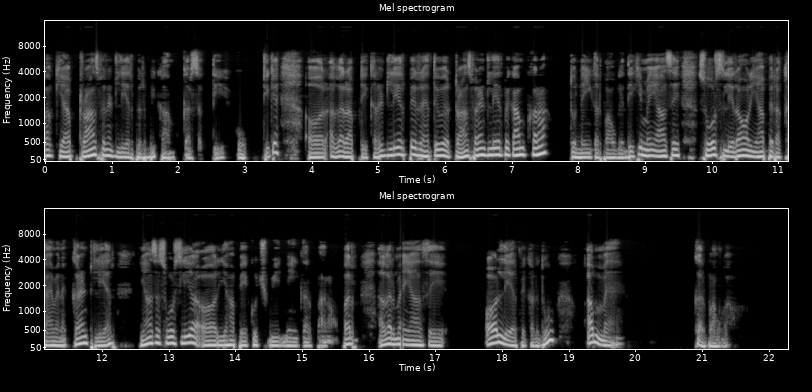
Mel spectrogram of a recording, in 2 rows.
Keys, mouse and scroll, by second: 4.1 click, 12.0 click, 12.5 alt+click, 13.7 click, 19.2 alt+click, 20.6 click.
